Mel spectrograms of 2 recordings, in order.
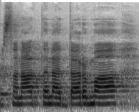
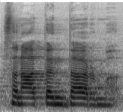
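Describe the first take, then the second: First: The first word ends with an a vowel. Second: The first word ends without a final vowel. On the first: This follows the speaker's Tamil habit. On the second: This is how others expect it said.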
